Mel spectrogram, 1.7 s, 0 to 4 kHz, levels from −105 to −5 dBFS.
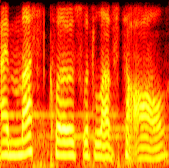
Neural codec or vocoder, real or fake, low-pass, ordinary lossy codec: codec, 16 kHz, 16 kbps, FreqCodec, smaller model; fake; 3.6 kHz; Opus, 64 kbps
